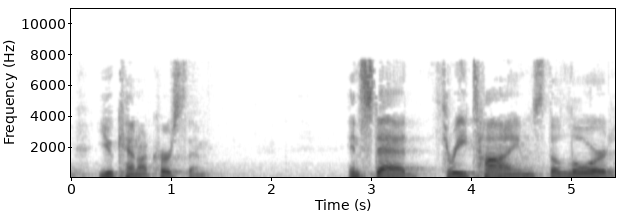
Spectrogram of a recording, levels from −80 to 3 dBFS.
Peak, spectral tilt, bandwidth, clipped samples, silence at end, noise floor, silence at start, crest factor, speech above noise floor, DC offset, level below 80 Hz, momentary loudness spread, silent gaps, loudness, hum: -8 dBFS; -6 dB/octave; 8 kHz; under 0.1%; 0 s; -63 dBFS; 0 s; 18 dB; 38 dB; under 0.1%; -66 dBFS; 13 LU; none; -25 LUFS; none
